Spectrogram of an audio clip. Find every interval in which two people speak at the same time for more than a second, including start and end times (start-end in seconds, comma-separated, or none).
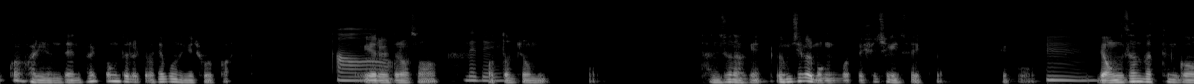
none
